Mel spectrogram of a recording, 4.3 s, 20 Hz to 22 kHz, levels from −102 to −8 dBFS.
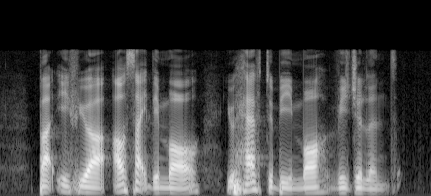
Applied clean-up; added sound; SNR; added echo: none; none; none; none.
